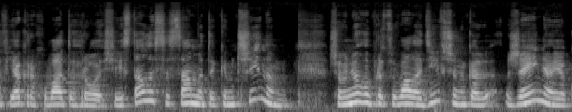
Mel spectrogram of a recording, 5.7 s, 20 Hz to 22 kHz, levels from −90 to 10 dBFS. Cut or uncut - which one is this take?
uncut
